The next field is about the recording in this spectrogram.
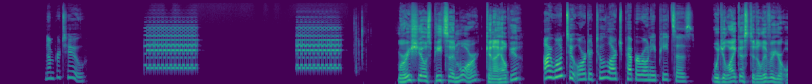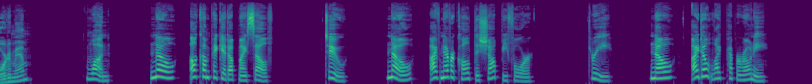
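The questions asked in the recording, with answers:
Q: Would you like us to deliver your order, ma'am?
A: 1: No, I'll come pick it up myself.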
